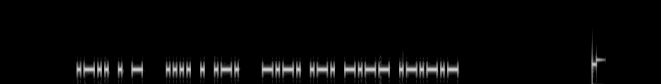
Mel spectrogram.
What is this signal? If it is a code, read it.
Morse code, heard as a keyed tone, about 34 wpm, 700 Hz. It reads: LET HER CRY.
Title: Sentences from Top 1000 Words - Review Part 2 - 35wpm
